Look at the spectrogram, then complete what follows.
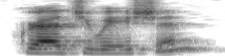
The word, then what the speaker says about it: graduation: So the main thing is to get the pronunciation. Graduation, graduation.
